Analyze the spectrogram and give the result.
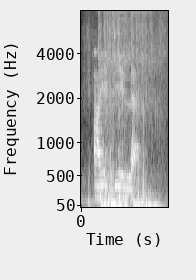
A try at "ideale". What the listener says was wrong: The I, we don't pronounce it like I, like in ideal, do we? How do we pronounce it in Italian? Like ink. You have a lot of vowels to think about here. English fuses them together. In Italian, you will take the time to pronounce each vowel, and then we will stick another E on the end, of course, for Italian.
